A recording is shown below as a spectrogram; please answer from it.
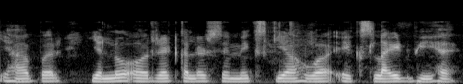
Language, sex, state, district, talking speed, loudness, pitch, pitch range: Hindi, male, Arunachal Pradesh, Lower Dibang Valley, 180 wpm, -16 LUFS, 140 Hz, 135-145 Hz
